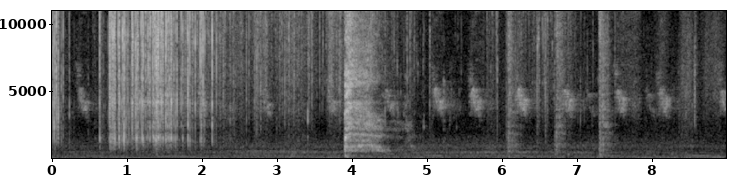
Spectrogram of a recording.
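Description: A bundle of uncooked spaghetti being bitten: the dry noodles crackle and crunch between the teeth, then snap with one loud crack about four seconds in as pieces break off and fall.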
